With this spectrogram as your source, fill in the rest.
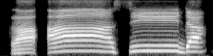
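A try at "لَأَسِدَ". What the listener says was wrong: Nggak ada yang panjang, J-nya doang. La'asida. Da-nya pendek, pendek. Zai-nya la'azi, zai. La'azida.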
